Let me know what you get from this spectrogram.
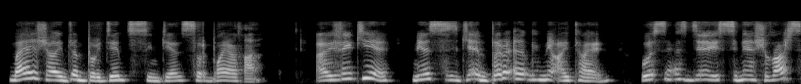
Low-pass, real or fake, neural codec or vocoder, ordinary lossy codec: none; fake; codec, 16 kHz, 1 kbps, FunCodec, trained on LibriTTS, 50 frames a second; none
